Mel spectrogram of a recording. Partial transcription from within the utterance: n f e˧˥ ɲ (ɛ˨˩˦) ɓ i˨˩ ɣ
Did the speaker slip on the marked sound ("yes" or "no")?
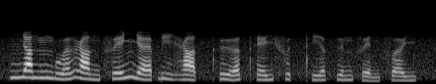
no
